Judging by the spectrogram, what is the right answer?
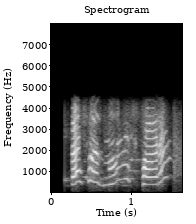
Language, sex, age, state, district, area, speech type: Kashmiri, female, 18-30, Jammu and Kashmir, Budgam, rural, conversation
